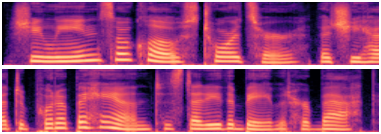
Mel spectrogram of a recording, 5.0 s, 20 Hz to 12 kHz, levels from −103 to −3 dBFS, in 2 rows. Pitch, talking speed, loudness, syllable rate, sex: 220 Hz, 250 wpm, -17 LUFS, 5.2 syllables/s, female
